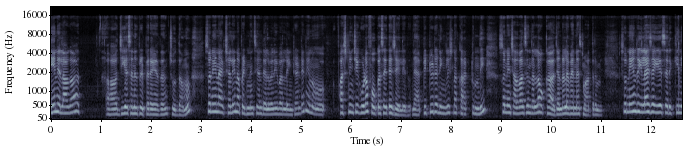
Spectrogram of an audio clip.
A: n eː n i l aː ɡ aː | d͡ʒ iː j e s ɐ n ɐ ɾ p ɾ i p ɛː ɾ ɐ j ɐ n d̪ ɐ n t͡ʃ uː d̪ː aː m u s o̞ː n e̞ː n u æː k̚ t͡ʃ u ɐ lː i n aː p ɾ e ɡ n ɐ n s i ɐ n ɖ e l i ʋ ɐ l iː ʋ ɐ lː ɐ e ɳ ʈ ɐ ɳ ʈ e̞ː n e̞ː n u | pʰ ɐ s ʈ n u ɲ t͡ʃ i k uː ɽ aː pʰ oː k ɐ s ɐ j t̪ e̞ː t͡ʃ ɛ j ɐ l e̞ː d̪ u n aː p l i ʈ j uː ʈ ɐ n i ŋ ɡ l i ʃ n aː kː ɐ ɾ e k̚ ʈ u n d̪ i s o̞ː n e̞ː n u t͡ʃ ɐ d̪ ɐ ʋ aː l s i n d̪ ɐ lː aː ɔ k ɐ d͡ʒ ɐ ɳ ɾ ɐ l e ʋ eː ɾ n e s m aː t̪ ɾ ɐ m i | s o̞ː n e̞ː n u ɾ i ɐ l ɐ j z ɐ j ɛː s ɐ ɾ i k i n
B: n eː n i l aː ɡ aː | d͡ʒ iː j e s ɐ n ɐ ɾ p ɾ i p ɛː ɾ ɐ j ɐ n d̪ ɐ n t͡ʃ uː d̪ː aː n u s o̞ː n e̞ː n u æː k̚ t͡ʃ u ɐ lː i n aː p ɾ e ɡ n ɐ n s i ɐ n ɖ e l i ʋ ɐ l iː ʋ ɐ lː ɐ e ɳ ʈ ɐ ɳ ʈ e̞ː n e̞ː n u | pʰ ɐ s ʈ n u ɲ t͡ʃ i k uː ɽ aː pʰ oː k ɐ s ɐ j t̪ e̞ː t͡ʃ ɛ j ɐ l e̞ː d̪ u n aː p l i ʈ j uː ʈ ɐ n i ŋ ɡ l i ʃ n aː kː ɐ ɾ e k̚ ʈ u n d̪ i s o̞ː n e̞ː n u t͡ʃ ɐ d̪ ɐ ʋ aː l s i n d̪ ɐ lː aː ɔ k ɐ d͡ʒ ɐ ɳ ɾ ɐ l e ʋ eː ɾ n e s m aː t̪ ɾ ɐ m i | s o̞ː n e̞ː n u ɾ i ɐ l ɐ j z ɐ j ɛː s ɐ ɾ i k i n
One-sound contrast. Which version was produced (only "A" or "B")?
A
